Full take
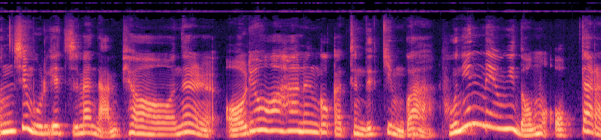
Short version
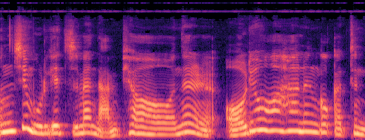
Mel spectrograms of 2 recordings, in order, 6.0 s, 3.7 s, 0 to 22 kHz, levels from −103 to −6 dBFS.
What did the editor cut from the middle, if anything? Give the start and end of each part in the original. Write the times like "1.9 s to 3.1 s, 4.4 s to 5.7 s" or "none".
none

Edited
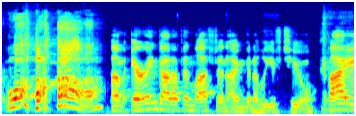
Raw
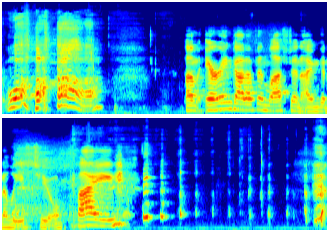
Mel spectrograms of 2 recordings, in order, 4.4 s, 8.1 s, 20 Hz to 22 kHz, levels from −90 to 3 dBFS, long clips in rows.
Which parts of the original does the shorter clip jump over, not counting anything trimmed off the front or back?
1.3 s to 2.2 s

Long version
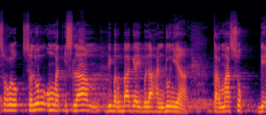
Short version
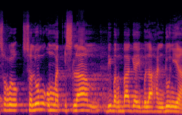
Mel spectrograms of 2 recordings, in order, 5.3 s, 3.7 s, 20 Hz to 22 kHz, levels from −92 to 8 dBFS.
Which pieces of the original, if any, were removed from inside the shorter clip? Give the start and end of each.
none

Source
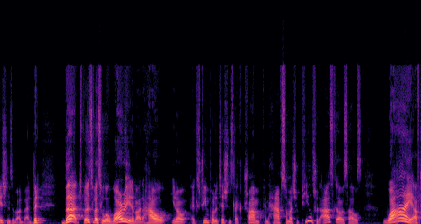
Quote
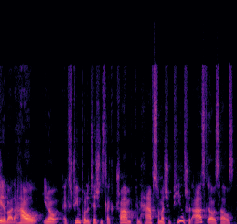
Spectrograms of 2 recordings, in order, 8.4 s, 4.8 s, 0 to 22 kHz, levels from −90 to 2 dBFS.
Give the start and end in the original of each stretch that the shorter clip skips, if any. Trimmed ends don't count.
none

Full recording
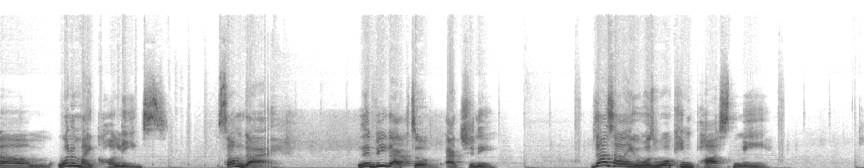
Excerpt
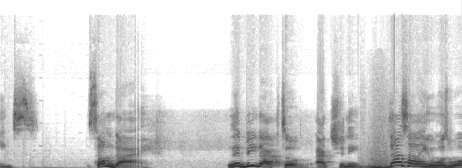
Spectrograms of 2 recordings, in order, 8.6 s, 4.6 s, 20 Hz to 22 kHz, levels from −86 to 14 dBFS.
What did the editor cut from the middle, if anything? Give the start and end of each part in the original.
5.0 s to 5.8 s

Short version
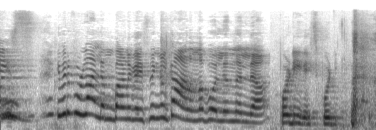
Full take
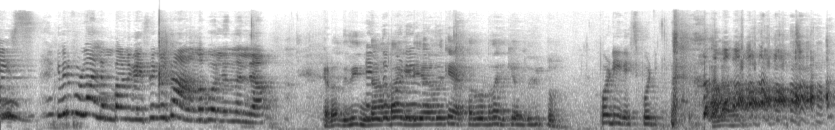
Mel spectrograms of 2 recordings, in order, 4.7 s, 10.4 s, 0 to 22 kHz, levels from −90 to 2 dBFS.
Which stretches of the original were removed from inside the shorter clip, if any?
3.4 s to 7.4 s

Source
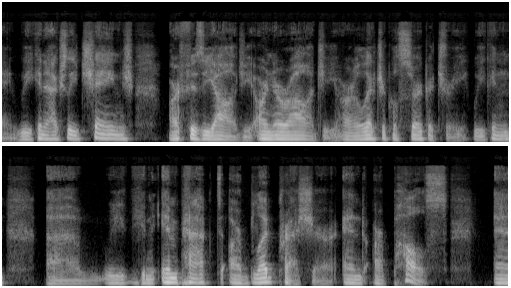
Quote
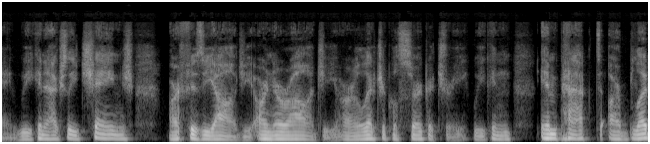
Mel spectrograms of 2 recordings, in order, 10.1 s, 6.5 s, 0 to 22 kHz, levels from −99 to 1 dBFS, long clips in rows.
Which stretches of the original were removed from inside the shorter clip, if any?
5.3 s to 6.6 s

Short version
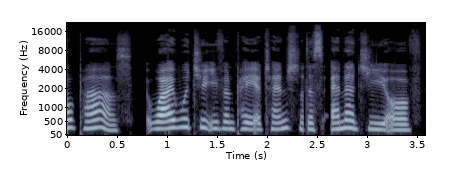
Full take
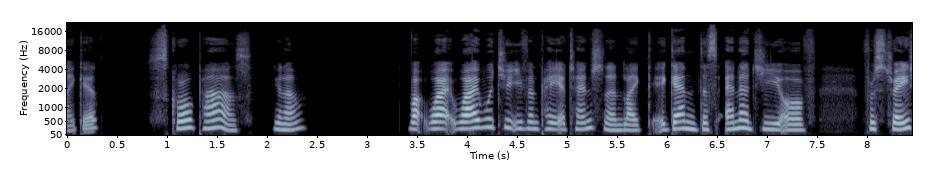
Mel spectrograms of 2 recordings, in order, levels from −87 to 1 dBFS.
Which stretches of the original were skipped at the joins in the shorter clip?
2.0 s to 3.9 s, 5.4 s to 6.3 s

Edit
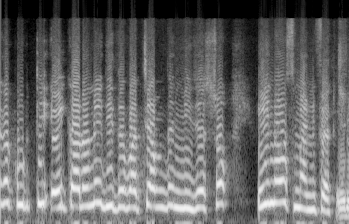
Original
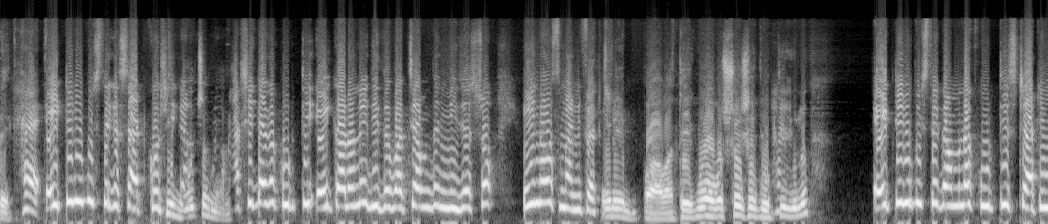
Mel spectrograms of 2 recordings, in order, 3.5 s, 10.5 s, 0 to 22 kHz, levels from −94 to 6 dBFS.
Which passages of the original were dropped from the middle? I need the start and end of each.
none

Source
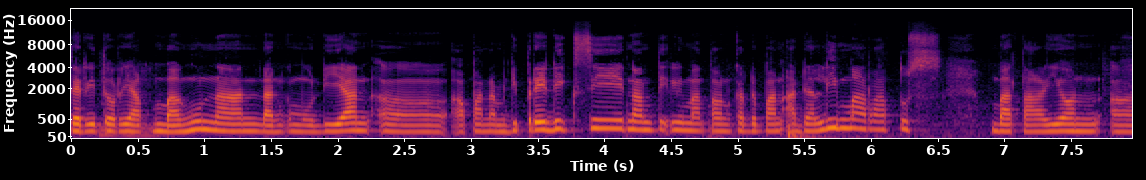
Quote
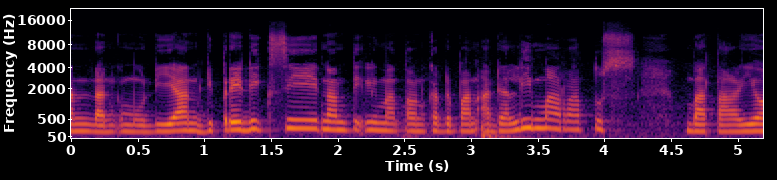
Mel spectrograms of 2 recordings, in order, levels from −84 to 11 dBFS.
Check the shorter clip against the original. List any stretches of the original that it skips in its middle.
2.3 s to 3.3 s

